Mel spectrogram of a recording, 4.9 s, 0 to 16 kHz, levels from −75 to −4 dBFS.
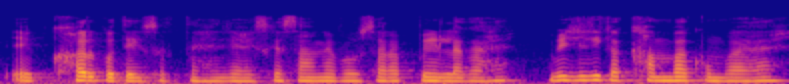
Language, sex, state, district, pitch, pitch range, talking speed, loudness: Hindi, male, Bihar, Muzaffarpur, 155 Hz, 150-170 Hz, 230 wpm, -23 LUFS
